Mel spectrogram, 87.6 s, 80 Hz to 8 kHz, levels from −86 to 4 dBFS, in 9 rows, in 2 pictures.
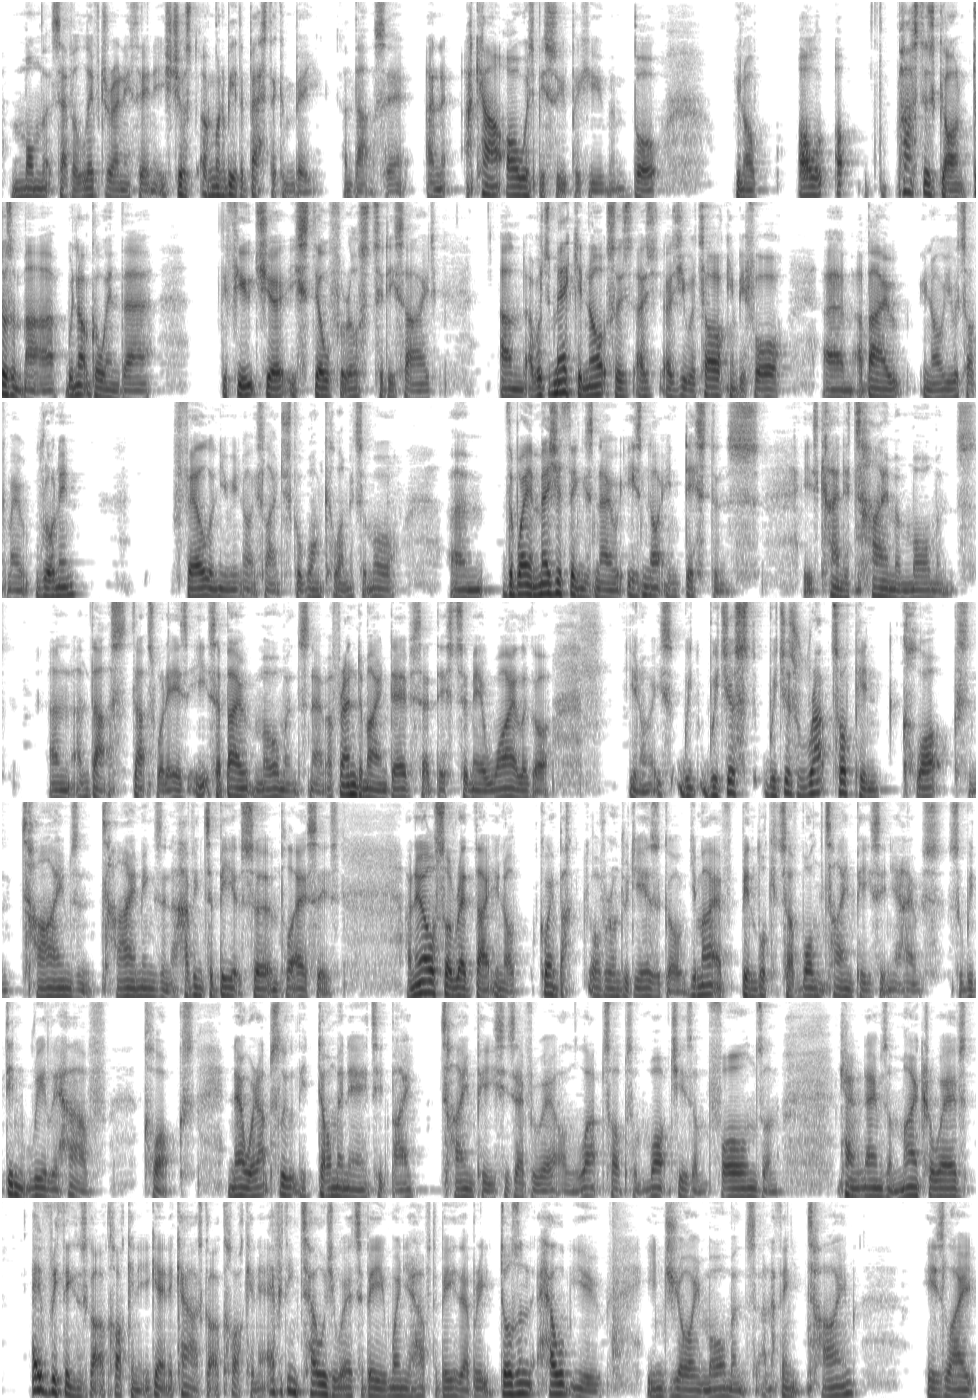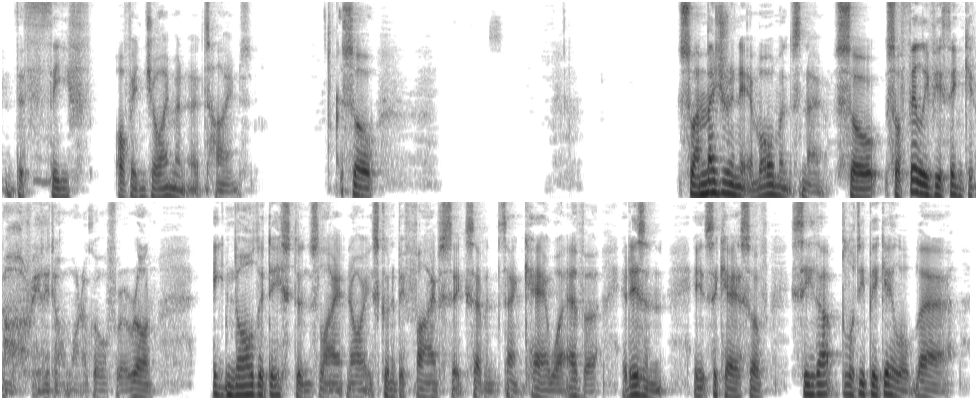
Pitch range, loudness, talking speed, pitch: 105-135 Hz, -23 LUFS, 200 wpm, 115 Hz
